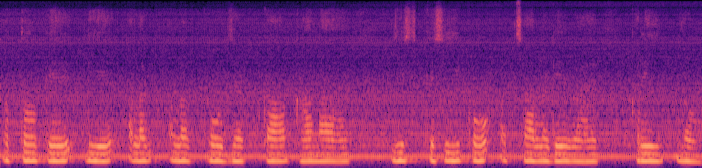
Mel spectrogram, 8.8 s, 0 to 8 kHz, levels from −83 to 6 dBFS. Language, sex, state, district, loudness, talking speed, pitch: Hindi, male, Haryana, Charkhi Dadri, -15 LUFS, 110 wpm, 135 Hz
